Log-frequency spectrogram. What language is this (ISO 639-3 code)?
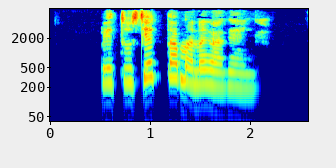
kln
